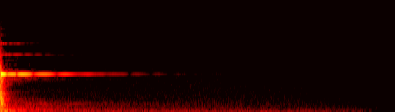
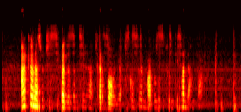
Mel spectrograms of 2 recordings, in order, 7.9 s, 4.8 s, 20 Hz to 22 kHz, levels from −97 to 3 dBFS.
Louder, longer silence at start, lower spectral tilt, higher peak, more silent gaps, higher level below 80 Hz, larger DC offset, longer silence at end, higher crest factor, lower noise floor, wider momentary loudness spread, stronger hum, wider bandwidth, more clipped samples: second, -34 LUFS vs -22 LUFS; second, 0 s vs 0.4 s; about the same, -6 dB/octave vs -5.5 dB/octave; second, -12 dBFS vs -2 dBFS; neither; about the same, -68 dBFS vs -70 dBFS; neither; first, 6.55 s vs 1.15 s; about the same, 28 dB vs 24 dB; first, under -90 dBFS vs -59 dBFS; first, 23 LU vs 16 LU; neither; second, 4.7 kHz vs 7 kHz; neither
